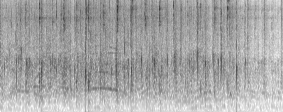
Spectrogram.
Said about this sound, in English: It's not the music, it's the sound man. Give him a hand, you want to?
